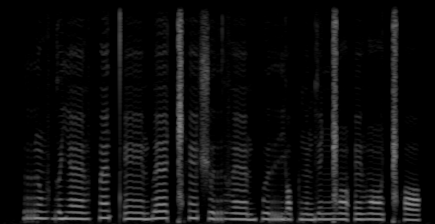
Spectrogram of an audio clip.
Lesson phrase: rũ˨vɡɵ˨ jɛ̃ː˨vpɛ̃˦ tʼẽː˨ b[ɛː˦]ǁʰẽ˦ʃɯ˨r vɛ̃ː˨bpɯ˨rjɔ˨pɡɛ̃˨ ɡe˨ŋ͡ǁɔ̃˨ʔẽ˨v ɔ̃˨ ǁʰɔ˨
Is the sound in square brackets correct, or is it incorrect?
correct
